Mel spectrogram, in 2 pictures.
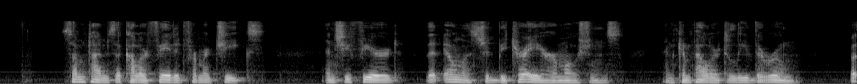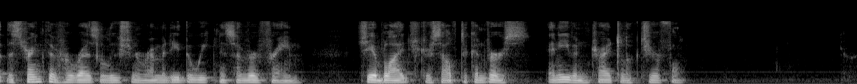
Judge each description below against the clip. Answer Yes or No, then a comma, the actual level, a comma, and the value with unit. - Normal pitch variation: No, narrow, 1.5 semitones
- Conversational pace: Yes, average, 165 wpm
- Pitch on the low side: Yes, low, 100 Hz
